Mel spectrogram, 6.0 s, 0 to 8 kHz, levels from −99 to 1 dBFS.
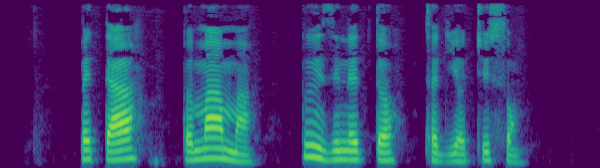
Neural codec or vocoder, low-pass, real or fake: none; 7.2 kHz; real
